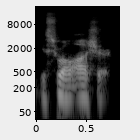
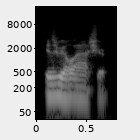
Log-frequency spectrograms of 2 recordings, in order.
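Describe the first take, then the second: First: The names are said as Yisrael Usher. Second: The names are said as Israel Asher. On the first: This is how the family actually says the name. "he goes by Usher" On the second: This is the official written form of the name. "I was giving you the birth certificate versions of everyone's names"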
